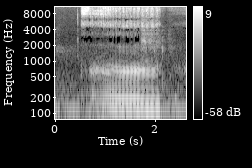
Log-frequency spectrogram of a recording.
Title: snoring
